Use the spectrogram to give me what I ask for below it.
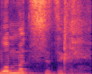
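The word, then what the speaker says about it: womxn: We're amplifying women's. Who is women? Apparently, it's pronounced women.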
